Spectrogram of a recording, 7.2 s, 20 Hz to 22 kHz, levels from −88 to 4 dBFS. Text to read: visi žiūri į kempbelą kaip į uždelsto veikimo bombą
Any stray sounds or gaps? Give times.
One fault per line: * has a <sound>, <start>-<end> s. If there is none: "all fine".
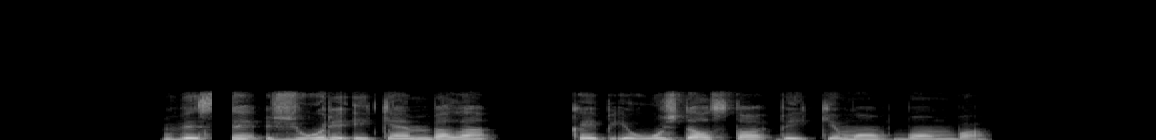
* has a dropout, 1.3-1.5 s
